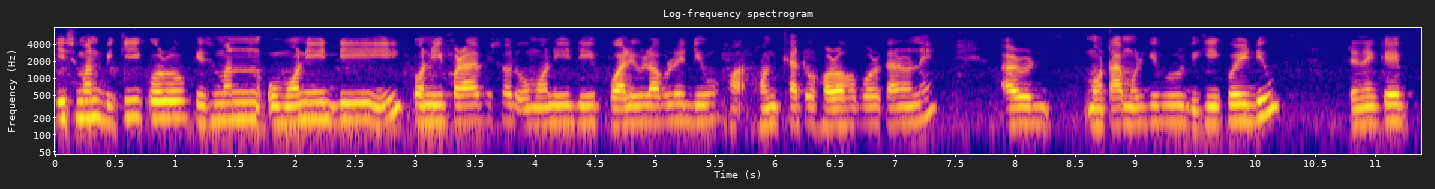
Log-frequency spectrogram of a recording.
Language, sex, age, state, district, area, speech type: Assamese, female, 60+, Assam, Golaghat, rural, spontaneous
